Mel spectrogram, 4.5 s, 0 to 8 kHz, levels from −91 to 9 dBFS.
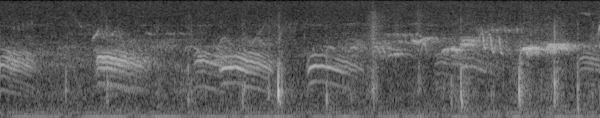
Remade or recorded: recorded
